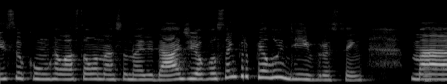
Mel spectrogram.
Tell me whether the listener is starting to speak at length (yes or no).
no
